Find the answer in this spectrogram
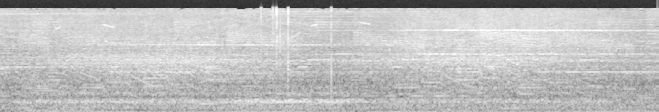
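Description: Dense, layered experimental electronic music: a continuous noisy drone with a strong low-mid band that swells in the middle, faint steady tones above it, and a couple of small clicks.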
